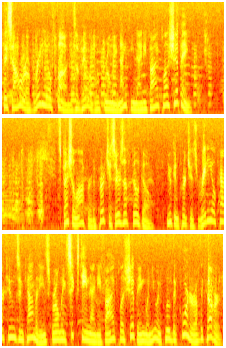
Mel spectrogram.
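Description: A man's voice: on the high side, very animated, a little fast, poor audio. A man reading scripted promotional narration as an announcer. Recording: loud music under the voice.

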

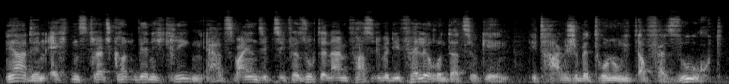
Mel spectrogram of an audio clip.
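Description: A man's voice: lowish voice, a little fast, few pauses, a little hiss or hum, natural voice. A man voicing a brash, wisecracking furry alien in a sitcom audio play, theatrical, pompous and cheeky. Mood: mock grand. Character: brash wisecracking furry male alien playing hotel host.

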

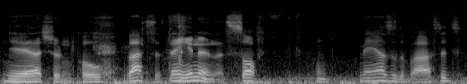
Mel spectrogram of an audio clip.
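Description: An Australian man chatting excitedly and casually in slang with a friend while out on a small fishing boat. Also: medium pitch, unhurried. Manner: laid-back slang, often laughing and exclaiming. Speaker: fisherman filming a fishing vlog. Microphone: action camera worn on the body. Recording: outdoor boat noise, engine and water.

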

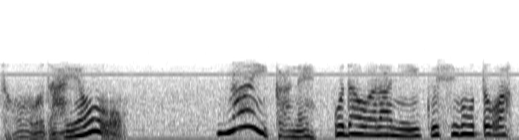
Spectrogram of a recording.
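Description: Frank, caring old village woman played by an actress, slow and melodic, for radio drama; dull hissy recording. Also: on the high side, sing-song. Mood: coaxing. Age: older. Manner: unhurried, gently admonishing. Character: kindly, frank old blind woman acupuncturist. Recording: muffled radio recording with hum, faint noise.

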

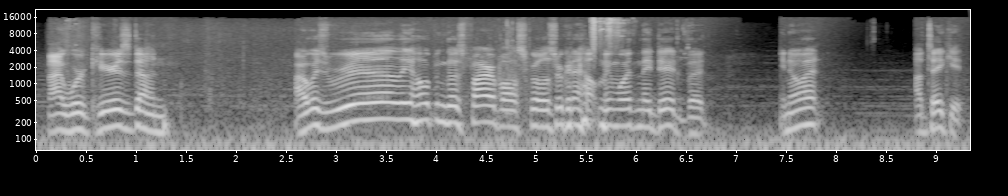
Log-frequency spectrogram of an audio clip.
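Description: A man giving casual, informal and sweary commentary as he plays a fantasy video game. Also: fairly high pitch. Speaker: gaming video creator. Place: indoor room, webcam gaming setup. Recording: noisy, game sounds behind voice.

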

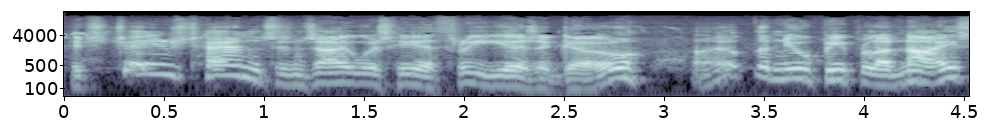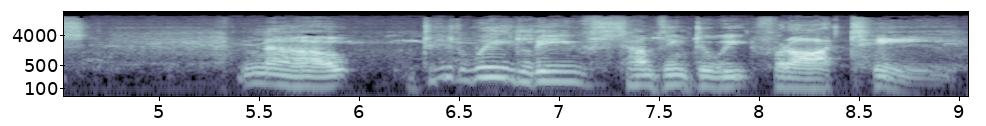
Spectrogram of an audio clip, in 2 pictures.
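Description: An avuncular English gentleman in a children's radio play. He speaks slowly, with a lilting, animated rise and fall, in a genteel manner. There is faint background ambience. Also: on the high side, a little hiss or hum, exaggerated voice. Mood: genial. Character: kindly absent-minded middle-aged man, teacher leading children camping. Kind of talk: children's audio drama acting.

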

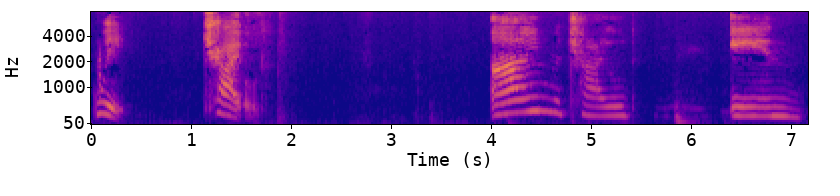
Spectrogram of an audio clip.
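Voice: medium pitch, extremely slow, long pauses. A child hosting a casual video, trying out and showing a phone app. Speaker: video host.

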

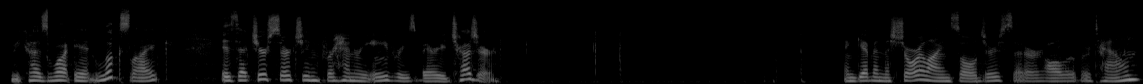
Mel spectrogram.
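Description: An actress playing a sharp, hurt, no-nonsense American woman in her thirties, in cinematic video game drama. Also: lowish voice, normal speed. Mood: cool, sardonic. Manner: pointed, controlled, sardonic. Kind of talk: naturalistic cinematic game dialogue. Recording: music under the dialogue.

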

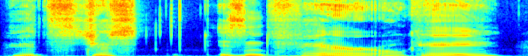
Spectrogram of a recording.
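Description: A man's voice: medium pitch, slow pace, darkish tone, dry recording, lightly acted. A man voicing a smug, condescending chess player with a patronizing, needling manner. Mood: irritated, dismissive.

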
